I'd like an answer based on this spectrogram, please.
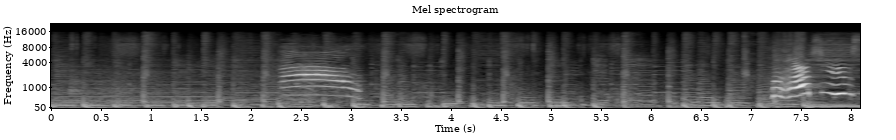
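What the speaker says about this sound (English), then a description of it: "Perhaps you've seen one of your pets react the same as our little lab cat Mittens just now." A small cat gives two distinct meows, a clear rising-falling one near the middle and a sharper, wavering one near the end, over intermittent clicks and background noise.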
